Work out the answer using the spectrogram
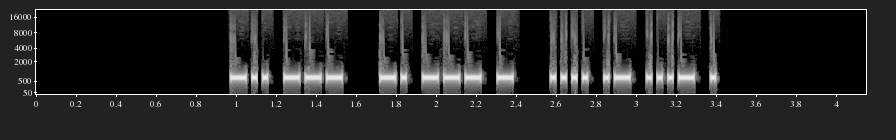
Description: Morse code, heard as a keyed tone, about 47 wpm, 700 Hz. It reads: DO NOT HAVE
